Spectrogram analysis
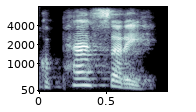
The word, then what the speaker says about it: capacity: 얘는 발음이 액센트가 ITY라고 생각 여기 액센트 오니까 얘는 capacity였어. capacity예요. 발음하면 capacity 이렇게 발음하죠. 여기 액센트입니다.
